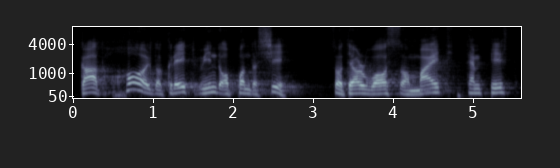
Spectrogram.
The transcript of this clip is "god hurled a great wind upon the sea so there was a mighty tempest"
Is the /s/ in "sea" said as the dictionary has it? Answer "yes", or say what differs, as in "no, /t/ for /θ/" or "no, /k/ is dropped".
no, /ʃ/ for /s/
